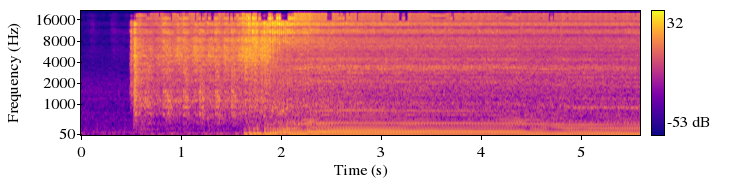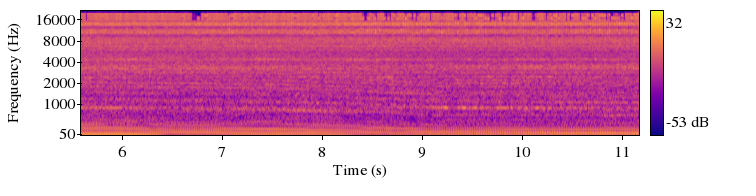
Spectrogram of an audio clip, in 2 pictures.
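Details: 2000 Porsche 911 Carrera 4 with Honda K24 swap, first start after exhaust, coolant, fuel and power steering work, before ECU and dyno tuning: catches first crank, flares, settles to steady deep idle, then free revs; normal start, idle and free revs.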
